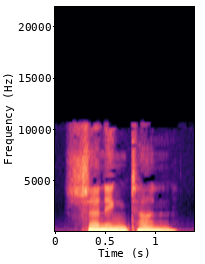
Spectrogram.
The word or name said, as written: Shennington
